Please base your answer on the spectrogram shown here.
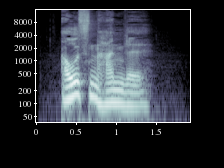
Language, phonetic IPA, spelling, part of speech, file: German, [ˈaʊ̯sn̩ˌhandl̩], Außenhandel, noun, De-Außenhandel.oga
- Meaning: foreign trade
